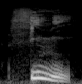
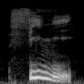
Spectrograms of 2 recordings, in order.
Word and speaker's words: finis: Remember, final S is not pronounced. Je finis. Okay? Tu finis. So es as well, like we had for je. So same way to pronounce it as well. You don't pronounce the final S.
